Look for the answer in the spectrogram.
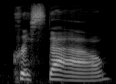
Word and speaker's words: Cristal: And then she gets a call from her friend, Johnny May, who is Cristal, which I'm going to say Cristal. – I, too, pronounce it that way as I read the script. So, yes. – Like the alcohol.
